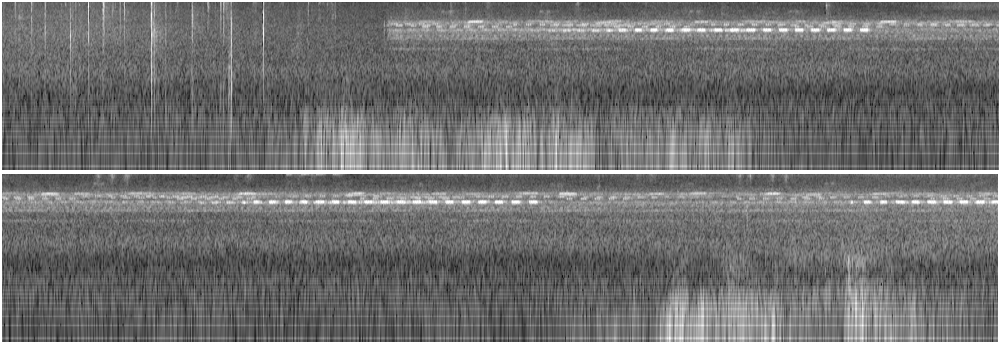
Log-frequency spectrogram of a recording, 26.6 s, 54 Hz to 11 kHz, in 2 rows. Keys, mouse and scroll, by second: 0.4 alt+scroll down 1, 0.5 alt+scroll up 1, 1.9-2.9 scroll down 1, 3.1 click, 3.3-3.7 alt+scroll up 1, 3.7 click, 4.6 scroll up 1, 7.5-8.0 alt+scroll up 1, 8.0 click, 9.0 ctrl+z, 9.2 click, 10.6 alt+scroll down 1, 10.7-11.6 scroll up 1, 11.6 click, 11.9-12.7 alt+scroll up 2, 12.7-16.1 drag, 16.1-16.6 alt+scroll down 2, 16.3 click, 16.6 click, 16.7 alt+scroll up 1, 17.1 shift+click, 17.6 shift+click, 17.9-18.4 alt+scroll down 2, 18.7 right click, 20.4 click, 21.5 ctrl+z, 22.2 ctrl+z, 23.5 shift+z, 24.5 click, 25.1 shift+click, 26.1 right click.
